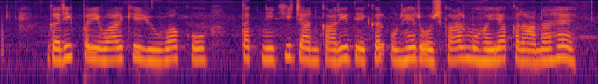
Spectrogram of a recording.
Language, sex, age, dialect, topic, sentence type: Hindi, female, 60-100, Marwari Dhudhari, banking, statement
